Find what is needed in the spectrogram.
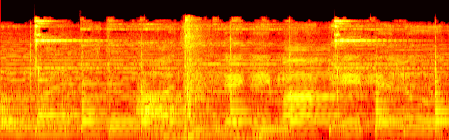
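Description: Indian devotional music: a sung melody over a steady drone and tabla, with the seated audience clapping along.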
